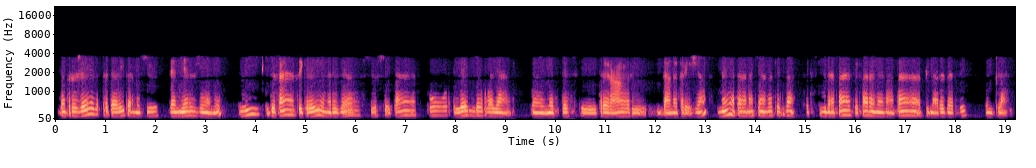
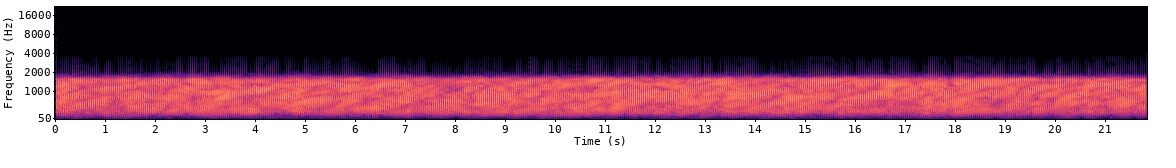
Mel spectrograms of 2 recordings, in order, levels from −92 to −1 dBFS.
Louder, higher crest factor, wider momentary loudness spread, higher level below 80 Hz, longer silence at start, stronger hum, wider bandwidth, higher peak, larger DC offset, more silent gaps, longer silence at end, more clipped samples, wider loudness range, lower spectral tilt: about the same, -21 LUFS vs -21 LUFS; about the same, 18 dB vs 14 dB; first, 9 LU vs 2 LU; second, -78 dBFS vs -70 dBFS; about the same, 0.1 s vs 0 s; second, none vs 50 Hz at -60 dBFS; about the same, 3.8 kHz vs 3.5 kHz; first, -2 dBFS vs -6 dBFS; neither; neither; about the same, 0.1 s vs 0 s; neither; about the same, 2 LU vs 1 LU; second, -6.5 dB/octave vs -11 dB/octave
